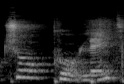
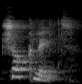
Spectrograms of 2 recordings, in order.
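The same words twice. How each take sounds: First: The word is said with three syllables. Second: The word is said with two syllables. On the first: The speaker calls it wrong. "Si on disait comme ça réellement, chocolate, il y aurait trois syllabes" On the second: The speaker calls it right. "ils vont supprimer la lettre O... il n'y aura plus que deux syllabes"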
